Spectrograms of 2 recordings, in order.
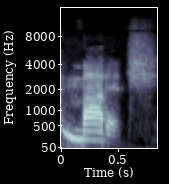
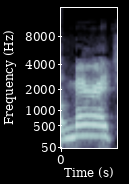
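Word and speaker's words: Marić: would say Maric in that language. Yeah. However, in English, it's generally been trickled down as Marich, Marich, or Marich. And in my family, we can't even agree on how to say it in English. So I like to joke that that's evidence of our dysfunction that we can't agree on an English pronunciation. So Marich is fine in English.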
